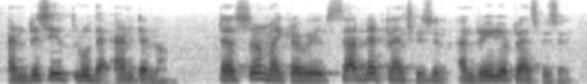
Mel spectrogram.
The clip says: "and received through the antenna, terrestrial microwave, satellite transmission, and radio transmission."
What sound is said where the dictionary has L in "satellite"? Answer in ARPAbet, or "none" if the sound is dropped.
none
